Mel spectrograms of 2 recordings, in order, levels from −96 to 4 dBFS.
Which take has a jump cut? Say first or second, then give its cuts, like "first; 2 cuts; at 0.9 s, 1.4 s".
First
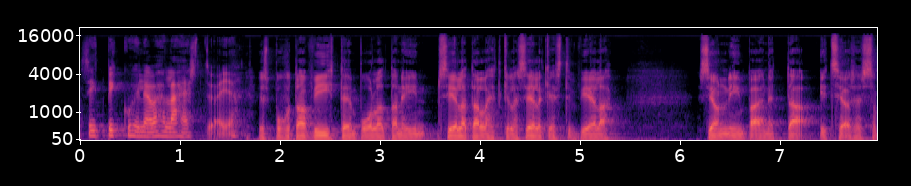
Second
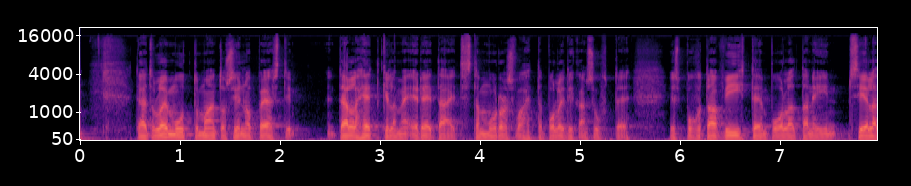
first; 1 cut; at 1.7 s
